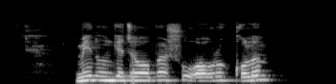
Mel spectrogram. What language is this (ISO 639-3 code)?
uzb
